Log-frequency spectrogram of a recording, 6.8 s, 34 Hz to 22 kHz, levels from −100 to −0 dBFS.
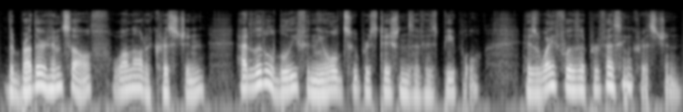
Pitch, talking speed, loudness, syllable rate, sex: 120 Hz, 200 wpm, -19 LUFS, 6.1 syllables/s, male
